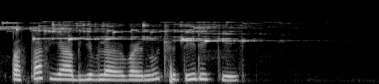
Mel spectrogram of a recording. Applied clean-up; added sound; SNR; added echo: neural mask model RNNoise.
